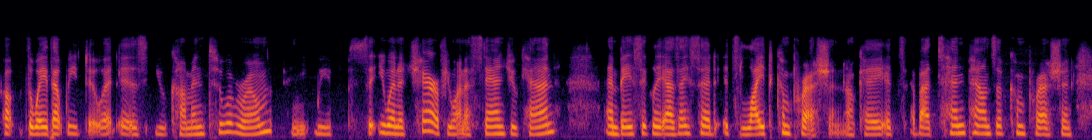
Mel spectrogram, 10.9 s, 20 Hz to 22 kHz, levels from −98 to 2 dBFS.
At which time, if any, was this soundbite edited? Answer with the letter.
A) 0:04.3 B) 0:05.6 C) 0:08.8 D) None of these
D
